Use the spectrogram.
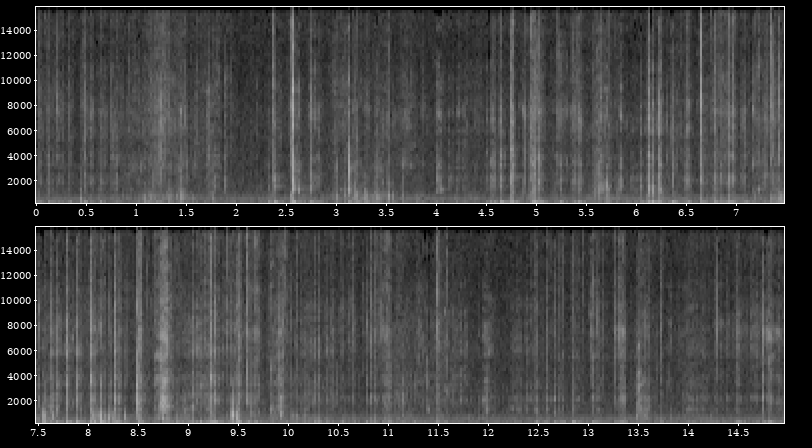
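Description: A utility knife blade cuts and scrapes a palm-sized, solid, dried brown household soap bar held in the hand, and brittle flakes fall away. The clip is a dense run of crisp scraping, crackling and sharp bright clicks over soft low thumps. A faint steady tone hums underneath throughout.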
